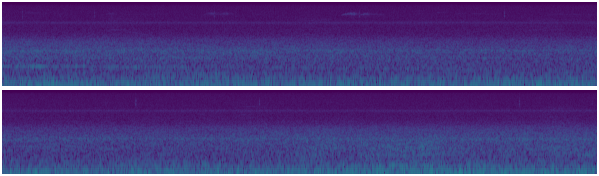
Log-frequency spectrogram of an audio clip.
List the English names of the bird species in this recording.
unidentified bird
